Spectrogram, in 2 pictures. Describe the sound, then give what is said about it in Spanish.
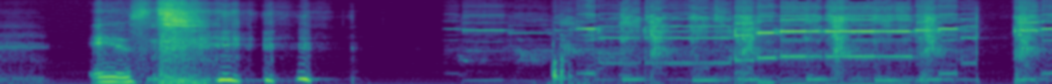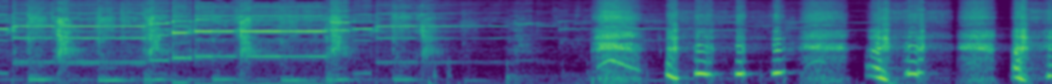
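A tinny Christmas bell melody from a video plays through a phone speaker, volume turned up, for about five seconds, its chiming phrase repeating twice, with laughter and voices just before and after. “Y es el de las campanas navideñas, según yo, ¿no?”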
